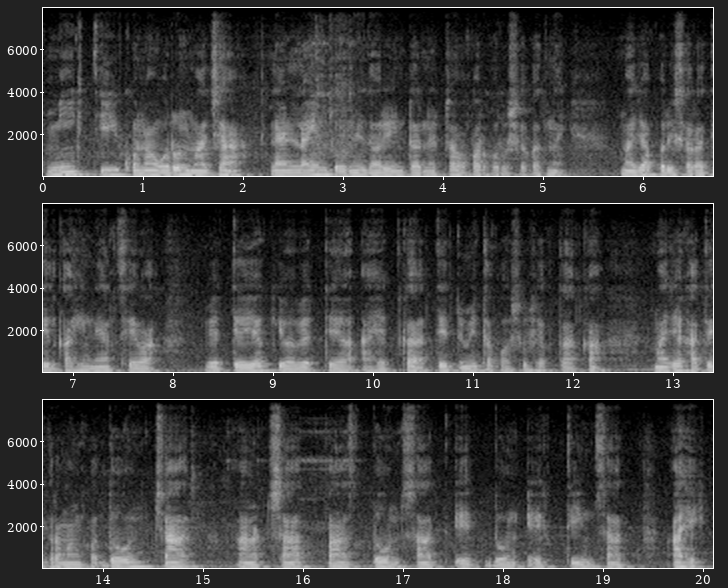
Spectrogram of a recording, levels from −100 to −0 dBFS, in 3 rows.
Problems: none marked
